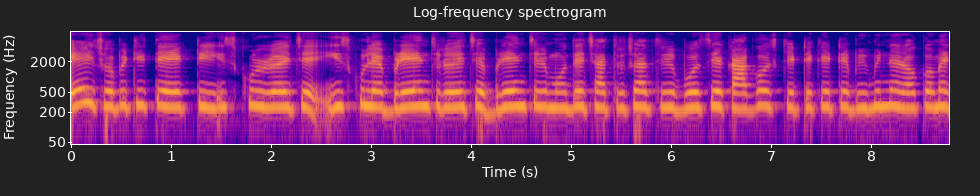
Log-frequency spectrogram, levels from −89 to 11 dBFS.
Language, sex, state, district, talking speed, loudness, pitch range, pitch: Bengali, female, West Bengal, Malda, 135 wpm, -15 LUFS, 250-265 Hz, 255 Hz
